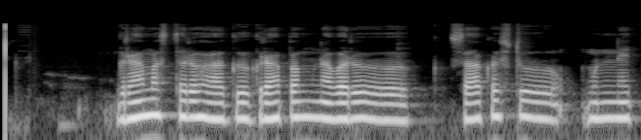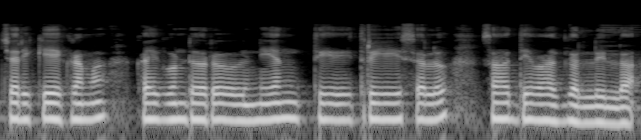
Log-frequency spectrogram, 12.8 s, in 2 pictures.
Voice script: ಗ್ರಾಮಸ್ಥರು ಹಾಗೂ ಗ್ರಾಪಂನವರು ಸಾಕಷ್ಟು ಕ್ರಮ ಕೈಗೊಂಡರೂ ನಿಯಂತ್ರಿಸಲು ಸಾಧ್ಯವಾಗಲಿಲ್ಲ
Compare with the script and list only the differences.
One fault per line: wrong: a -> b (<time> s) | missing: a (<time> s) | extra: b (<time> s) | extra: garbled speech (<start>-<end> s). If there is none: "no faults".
extra: ಮುನ್ನೆಚ್ಚರಿಕೆ (5.9 s)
